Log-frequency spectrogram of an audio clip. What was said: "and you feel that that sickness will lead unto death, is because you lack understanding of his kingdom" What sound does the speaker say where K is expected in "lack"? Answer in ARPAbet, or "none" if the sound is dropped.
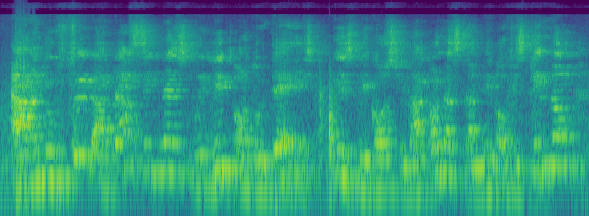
none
